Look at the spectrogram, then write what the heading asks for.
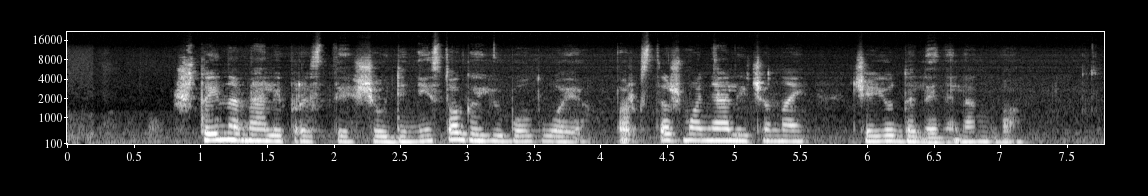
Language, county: Lithuanian, Vilnius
